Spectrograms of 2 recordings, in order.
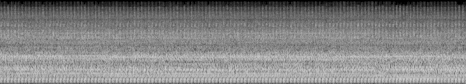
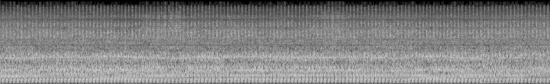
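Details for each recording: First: Old pressure washer running on about half a tank after being flooded earlier: fast engine with a slightly uneven hunting beat. Owner says there's a slight blockage in the carburetor and it sounds better partially choked. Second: Old pressure washer small engine: steady, loud, rough-edged drone at constant speed without surging or misses; runs, though a slight carburetor blockage is suspected since it runs better partially choked.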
